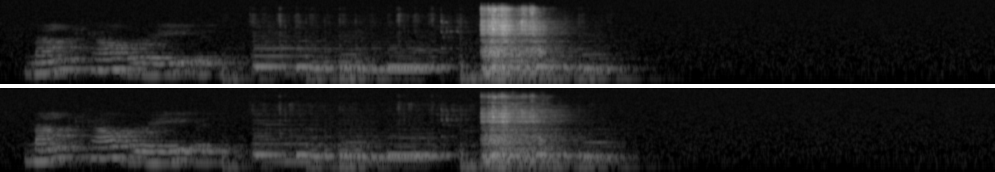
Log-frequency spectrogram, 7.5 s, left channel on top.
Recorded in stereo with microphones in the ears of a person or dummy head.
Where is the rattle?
45° left (ahead or behind), 3 m.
